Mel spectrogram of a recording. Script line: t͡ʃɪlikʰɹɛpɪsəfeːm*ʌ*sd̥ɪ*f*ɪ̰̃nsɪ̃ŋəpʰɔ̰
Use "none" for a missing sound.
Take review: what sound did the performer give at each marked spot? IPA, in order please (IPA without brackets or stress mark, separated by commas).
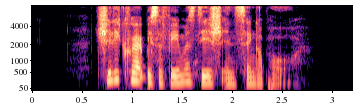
ə, ʃ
